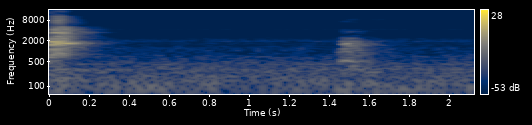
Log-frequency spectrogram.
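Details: Small cream Pomeranian barking toward the bathroom indoors: one sharp, bright yap at the start and a second, softer bark about one and a half seconds later, quiet room between.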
